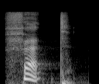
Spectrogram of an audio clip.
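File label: "fat", English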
